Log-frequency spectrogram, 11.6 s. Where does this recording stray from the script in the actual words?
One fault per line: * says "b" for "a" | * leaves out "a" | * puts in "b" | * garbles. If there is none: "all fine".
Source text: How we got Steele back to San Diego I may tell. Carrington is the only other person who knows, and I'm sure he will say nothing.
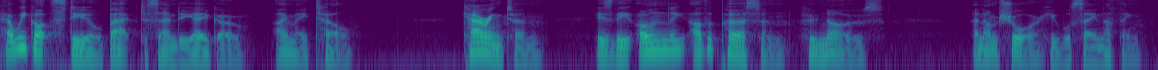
all fine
